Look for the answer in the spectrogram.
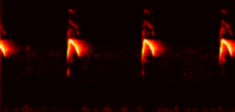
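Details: White-breasted waterhen chick calling for its mother: short high chirps that drop in pitch, evenly spaced about one second apart, four in total, over a quiet background.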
